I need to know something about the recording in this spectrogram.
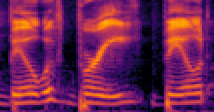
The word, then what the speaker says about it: Bri: Hey guys, my name is Bree.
